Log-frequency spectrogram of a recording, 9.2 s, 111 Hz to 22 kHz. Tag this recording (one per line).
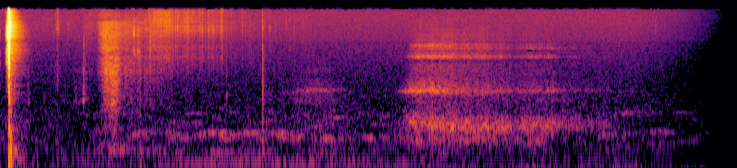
tascam
cigarro
cigarrete
smoking
drug
joint
dr40
field-recording
handheld-recorder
